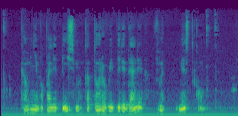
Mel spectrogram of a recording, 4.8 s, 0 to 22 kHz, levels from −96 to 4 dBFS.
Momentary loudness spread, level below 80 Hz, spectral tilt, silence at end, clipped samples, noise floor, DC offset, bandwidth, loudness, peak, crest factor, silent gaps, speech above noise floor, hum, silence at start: 15 LU; -38 dBFS; -5.5 dB/octave; 0 s; under 0.1%; -39 dBFS; under 0.1%; 13.5 kHz; -19 LUFS; -2 dBFS; 18 dB; none; 20 dB; 50 Hz at -35 dBFS; 0.05 s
